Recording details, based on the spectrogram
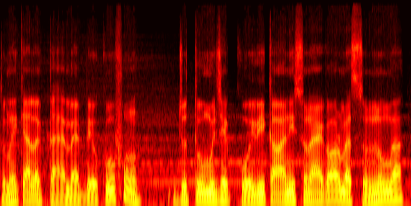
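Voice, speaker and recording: A man's voice: medium pitch, a little fast, dark tone, soft background music, voice pushed up, lightly acted. A man voicing a cruel, bullying landlord in a Hindi-style village horror story, with a threatening, scornful manner. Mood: angry, scornful. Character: cruel, menacing landlord man, bullying his farm workers.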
